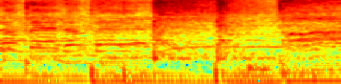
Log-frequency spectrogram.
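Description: A congregation singing a worship song together with a live band, voices carried over bass and a steady drum beat.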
